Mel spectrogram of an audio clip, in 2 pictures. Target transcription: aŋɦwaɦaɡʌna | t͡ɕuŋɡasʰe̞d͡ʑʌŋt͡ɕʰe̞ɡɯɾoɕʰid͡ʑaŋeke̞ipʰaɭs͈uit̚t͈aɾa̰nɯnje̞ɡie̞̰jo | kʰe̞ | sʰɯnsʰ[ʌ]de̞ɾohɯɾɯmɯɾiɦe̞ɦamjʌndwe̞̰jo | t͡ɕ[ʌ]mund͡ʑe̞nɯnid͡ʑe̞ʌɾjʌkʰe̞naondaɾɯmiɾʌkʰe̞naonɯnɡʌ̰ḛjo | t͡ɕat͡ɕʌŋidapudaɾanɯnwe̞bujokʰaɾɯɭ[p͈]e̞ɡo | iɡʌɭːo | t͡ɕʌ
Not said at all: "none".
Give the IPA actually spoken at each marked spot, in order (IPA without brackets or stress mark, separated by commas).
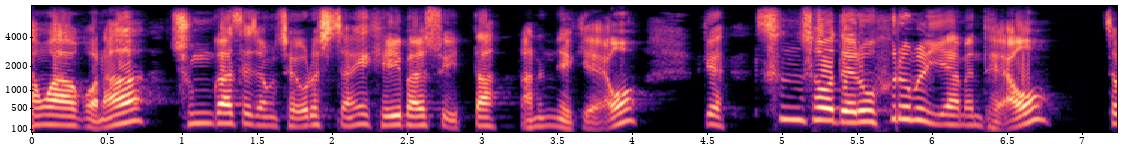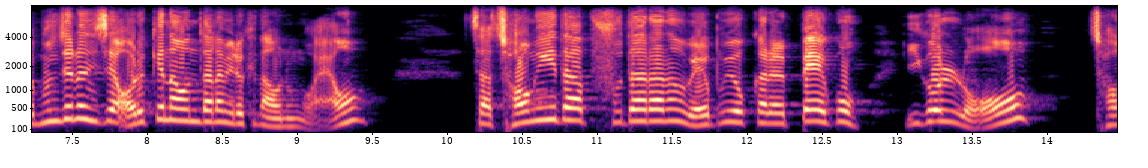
ʌ, a, p͈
